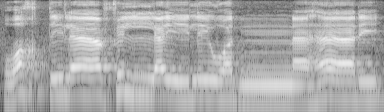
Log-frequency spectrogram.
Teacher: را کو باریک کرنا ہے کیونکہ را کے نیچے زیر ہے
